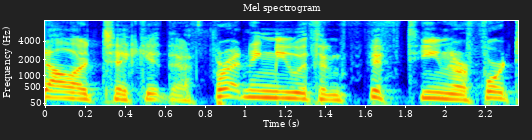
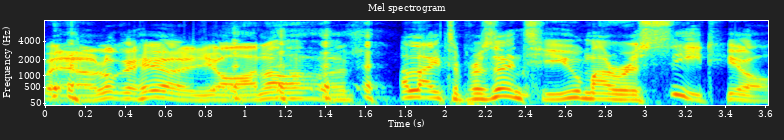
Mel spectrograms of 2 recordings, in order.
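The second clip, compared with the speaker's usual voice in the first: cartoon rooster character voice. Acting out addressing the judge over a parking ticket: Foghorn Leghorn voice. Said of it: "a combination of Foghorn Leghorn and Cajun Fester".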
